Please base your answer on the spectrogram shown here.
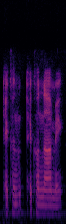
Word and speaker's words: economic: Economic. Okay, so that word is read as yes, you pronounce it right, but the stress must be economic.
